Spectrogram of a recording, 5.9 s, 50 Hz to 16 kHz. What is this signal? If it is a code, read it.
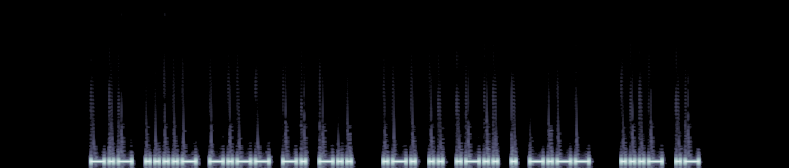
Morse code, heard as a keyed tone, about 36 wpm, 700 Hz. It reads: K4YND RILEY VA
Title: K1USN SST QSO Practice - 35wpm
